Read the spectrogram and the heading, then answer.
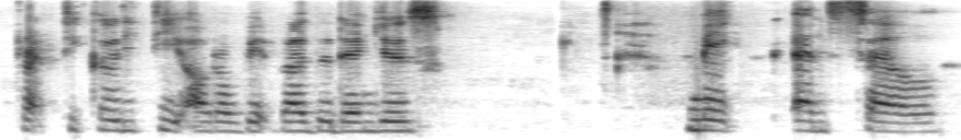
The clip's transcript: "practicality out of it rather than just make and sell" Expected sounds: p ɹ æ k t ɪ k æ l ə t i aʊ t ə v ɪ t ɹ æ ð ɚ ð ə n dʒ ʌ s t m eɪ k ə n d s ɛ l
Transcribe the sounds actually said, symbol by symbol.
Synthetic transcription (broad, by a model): p ɹ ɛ k t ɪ k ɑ l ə t i aʊ t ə w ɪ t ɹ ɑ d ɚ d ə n dʒ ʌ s m eɪ k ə n s ɛ l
